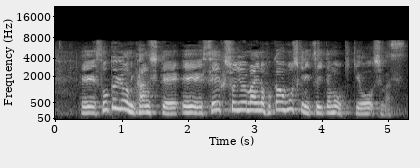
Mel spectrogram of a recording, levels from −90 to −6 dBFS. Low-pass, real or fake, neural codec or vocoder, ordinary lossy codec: 7.2 kHz; real; none; AAC, 32 kbps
